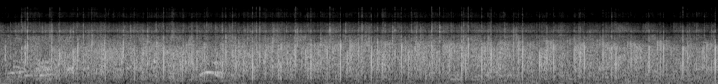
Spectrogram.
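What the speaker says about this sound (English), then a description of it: "Round of applause for these guys." Audience at a hypnosis show applauds the volunteers, a thick, sustained burst of clapping that stays loud and even for the whole stretch, with some crowd voices underneath.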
